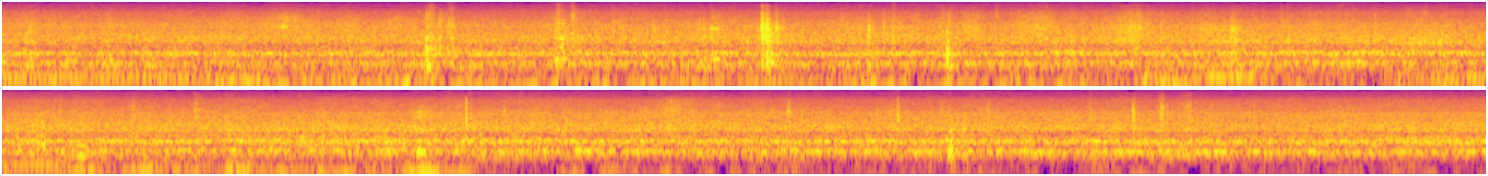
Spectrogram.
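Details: Garden beehive opened for inspection, frames and levels checked: honey bees give a continuous even buzz of stacked humming tones, broken by sharp knocks and taps from frames being moved.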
